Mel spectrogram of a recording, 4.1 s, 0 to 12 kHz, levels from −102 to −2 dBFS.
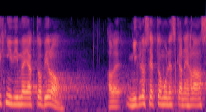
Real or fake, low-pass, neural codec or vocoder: real; 7.2 kHz; none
